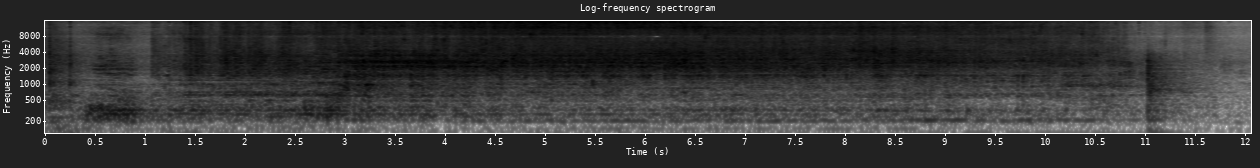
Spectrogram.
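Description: A flushometer toilet flushing. A loud rush of water into the bowl starts as the handle is pressed, builds over a few seconds, then tapers and cuts off suddenly about eleven seconds in as the valve shuts.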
